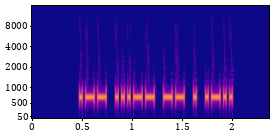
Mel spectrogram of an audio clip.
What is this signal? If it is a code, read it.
Morse code, heard as a keyed tone, about 37 wpm, 700 Hz. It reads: W3MEL
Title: K1USN SST QSO Practice - 40wpm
